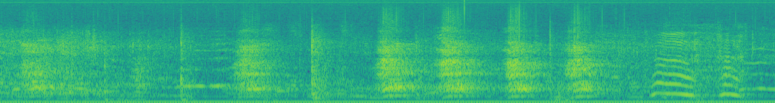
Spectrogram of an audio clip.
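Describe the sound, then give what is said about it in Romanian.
A dog named Dingo, having sensed some creature nearby, barks in a series of short bursts, ending in a couple of higher whining yelps, over a low steady background hum. “În orice caz, nu-i Negoro, căci ar lătra mai furios.”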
